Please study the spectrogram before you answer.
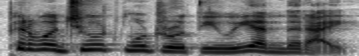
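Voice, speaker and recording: A woman narrating a moral cartoon story for children in a plain, even manner. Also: mid-range voice, a little fast.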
